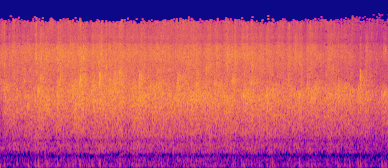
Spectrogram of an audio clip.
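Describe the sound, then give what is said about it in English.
A church audience claps to welcome a guest to the front, producing an even, continuous patter of many hands that stays fairly quiet and steady throughout, with no voices on top. “I'm going to go ahead and welcome up Mike Giles, and would you go ahead and give him a hand?”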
